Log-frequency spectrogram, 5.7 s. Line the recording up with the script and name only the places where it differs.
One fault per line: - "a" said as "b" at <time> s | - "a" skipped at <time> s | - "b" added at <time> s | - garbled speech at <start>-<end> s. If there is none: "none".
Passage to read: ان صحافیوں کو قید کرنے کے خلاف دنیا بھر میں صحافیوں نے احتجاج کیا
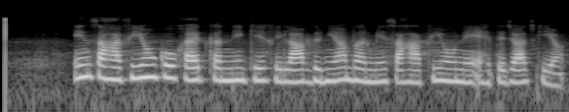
none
